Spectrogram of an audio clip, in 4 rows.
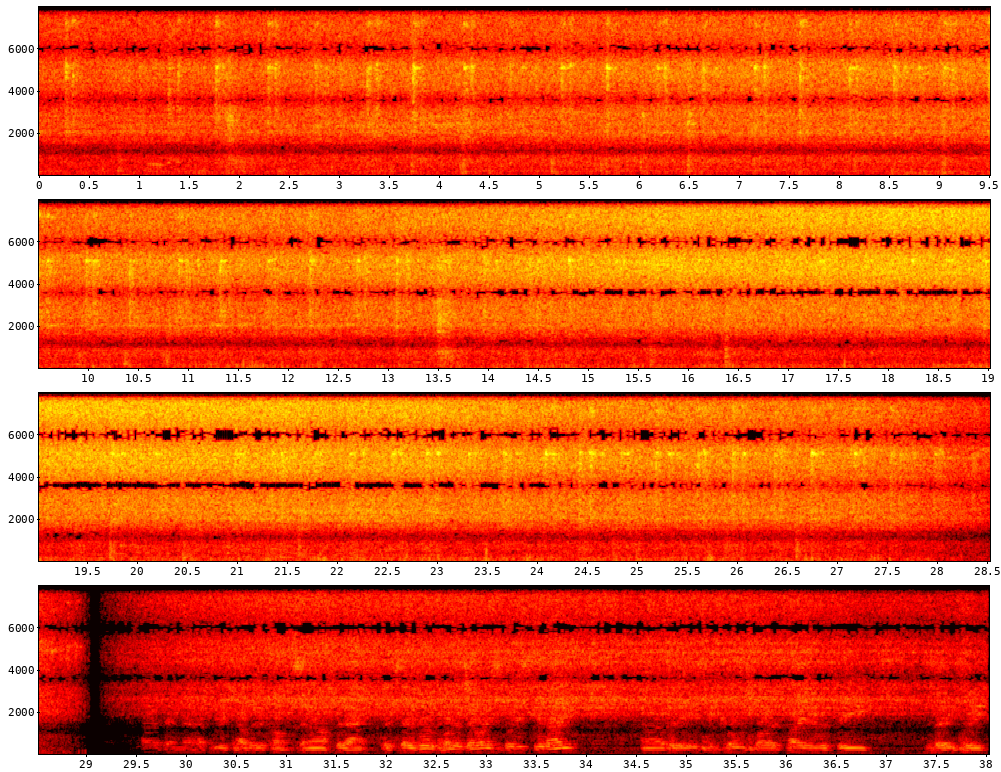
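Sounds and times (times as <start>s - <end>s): train wheels on rail: 0.0s - 38.0s
rush of air: 5.9s - 29.5s.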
